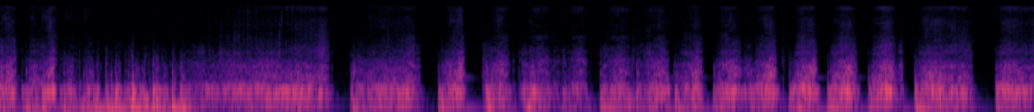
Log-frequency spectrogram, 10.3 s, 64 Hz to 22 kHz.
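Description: Long white nails and fingertips scratch and rub the sides of a soft black foam windscreen on a silver condenser microphone. The result is a dense, muffled, low-heavy scraping and rustling with a droning hum around 184 Hz, broken into irregular bursts by brief silent gaps.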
